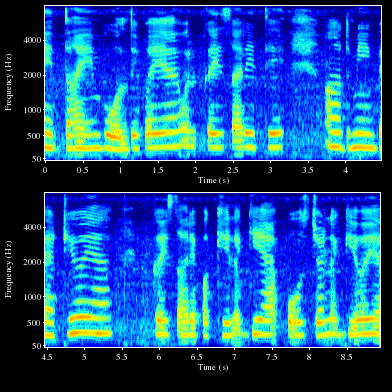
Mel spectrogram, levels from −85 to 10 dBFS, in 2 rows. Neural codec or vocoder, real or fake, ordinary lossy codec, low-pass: none; real; none; none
